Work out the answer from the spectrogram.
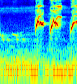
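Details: Greater green leafbird, Indonesian cucak ijo in the energetic njegrik style, giving three loud buzzy chattering notes in quick succession, each sweeping upward and fanning high, after a faint soft warbled lead-in.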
